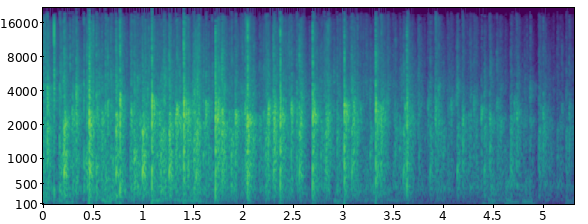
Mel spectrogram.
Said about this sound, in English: And President Khuri, we're so lucky to have you at, at an incredible time like this. So thank you so much for your thoughts. Thank you. A big round of applause for President Khuri.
